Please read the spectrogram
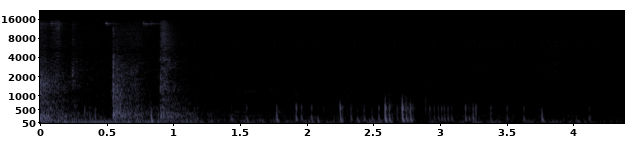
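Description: A brief rustle at the start, then a run of faint, irregular soft knocks and thumps: people shifting and handling things on a wooden staircase.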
